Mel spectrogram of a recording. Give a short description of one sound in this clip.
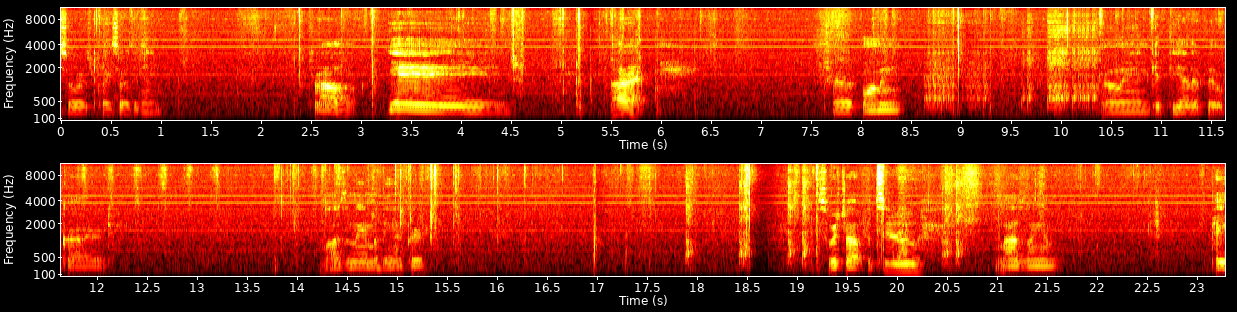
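Playing cards slide and tap softly on a cloth mat.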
